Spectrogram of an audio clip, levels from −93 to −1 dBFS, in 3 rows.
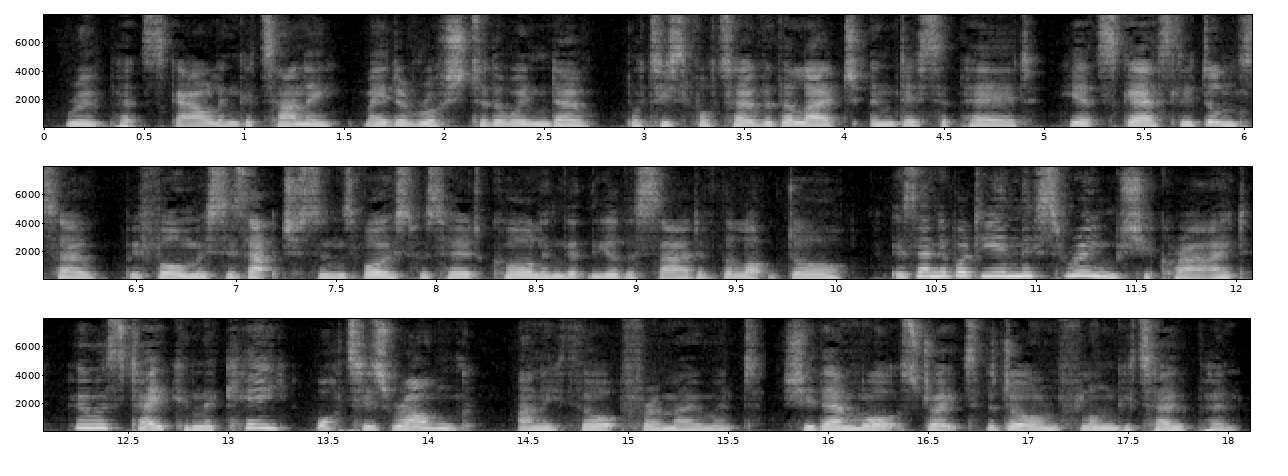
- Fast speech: Yes, fast, 230 wpm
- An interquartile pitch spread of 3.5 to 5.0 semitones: Yes, average, 4.0 semitones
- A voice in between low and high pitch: Yes, medium, 160 Hz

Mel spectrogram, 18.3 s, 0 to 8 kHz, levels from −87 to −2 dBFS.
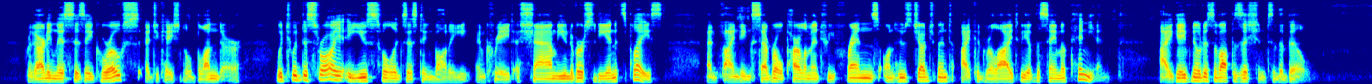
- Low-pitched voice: Yes, low, 105 Hz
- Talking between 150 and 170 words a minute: Yes, average, 155 wpm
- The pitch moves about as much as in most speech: Yes, average, 3.4 semitones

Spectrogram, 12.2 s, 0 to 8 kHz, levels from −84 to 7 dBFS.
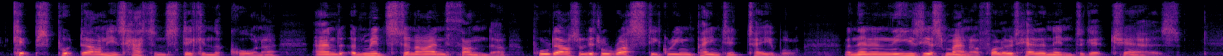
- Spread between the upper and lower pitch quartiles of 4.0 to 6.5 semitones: Yes, average, 4.3 semitones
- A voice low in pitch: No, medium, 155 Hz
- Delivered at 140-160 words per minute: No, average, 170 wpm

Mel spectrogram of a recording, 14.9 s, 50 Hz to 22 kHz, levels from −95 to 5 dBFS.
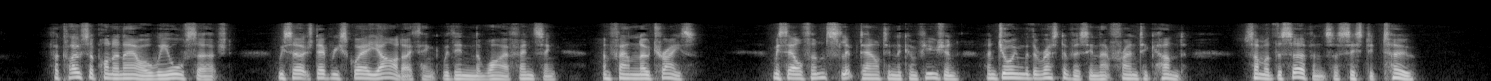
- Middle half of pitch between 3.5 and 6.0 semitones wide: Yes, average, 3.8 semitones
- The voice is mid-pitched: Yes, medium, 145 Hz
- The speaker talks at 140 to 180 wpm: No, average, 190 wpm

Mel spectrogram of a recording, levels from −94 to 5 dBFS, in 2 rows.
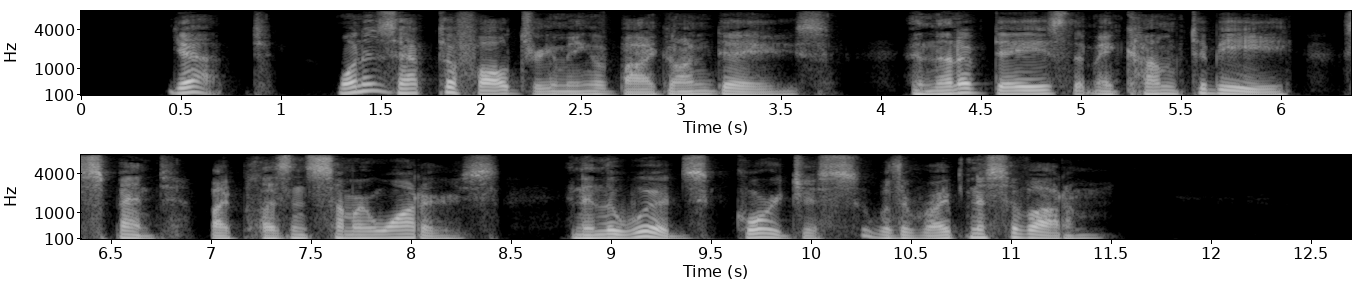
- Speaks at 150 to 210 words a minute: Yes, average, 160 wpm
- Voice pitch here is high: No, low, 115 Hz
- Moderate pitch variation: Yes, average, 4.1 semitones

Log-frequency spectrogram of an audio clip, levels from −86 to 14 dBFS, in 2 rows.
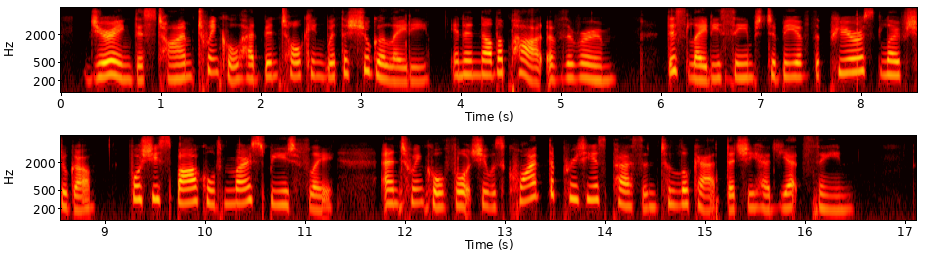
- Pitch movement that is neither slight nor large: Yes, average, 3.8 semitones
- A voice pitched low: No, high, 245 Hz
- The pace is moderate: Yes, average, 170 wpm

